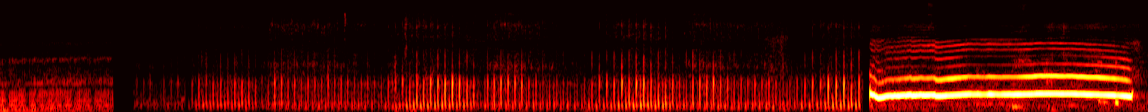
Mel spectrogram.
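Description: A cat purring in a rapid, even rumble for about three seconds. Near the end a much louder held vocal note, steady in pitch, takes over for about a second and a half.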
